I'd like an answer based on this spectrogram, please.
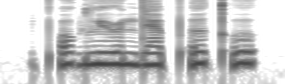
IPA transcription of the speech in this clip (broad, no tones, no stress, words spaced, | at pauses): pʼɔɡlʲə˞ndæ pʼəkʼʊ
